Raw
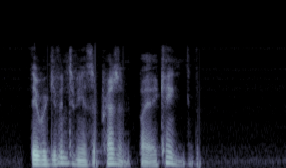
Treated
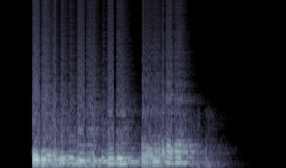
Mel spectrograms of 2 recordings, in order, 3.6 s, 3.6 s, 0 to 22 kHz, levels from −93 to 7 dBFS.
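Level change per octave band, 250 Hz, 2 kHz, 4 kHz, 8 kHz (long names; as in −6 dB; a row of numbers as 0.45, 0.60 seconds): +3.5 dB, −5.5 dB, −9.0 dB, can't be measured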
